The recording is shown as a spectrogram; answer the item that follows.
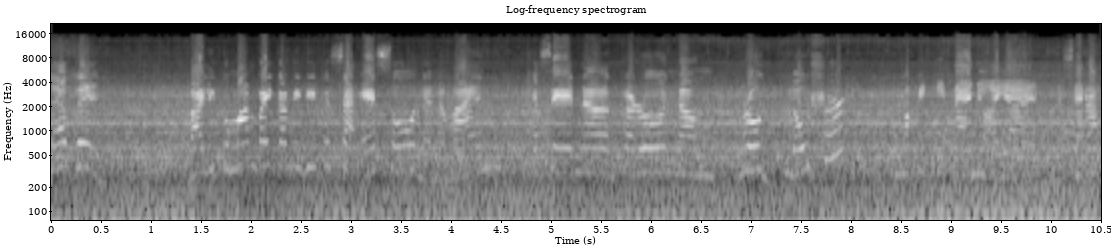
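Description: Indistinct talking over the steady low rumble of a truck engine running.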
